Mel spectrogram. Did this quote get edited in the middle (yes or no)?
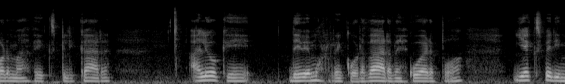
yes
